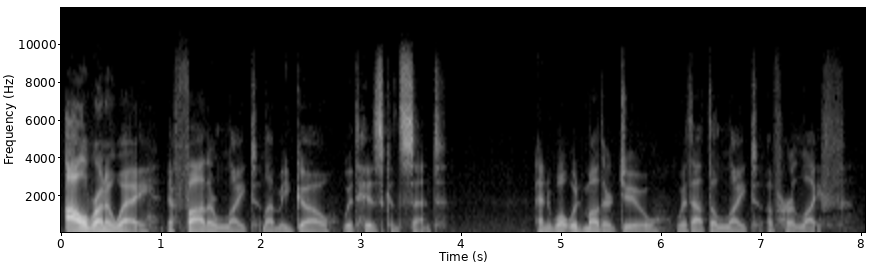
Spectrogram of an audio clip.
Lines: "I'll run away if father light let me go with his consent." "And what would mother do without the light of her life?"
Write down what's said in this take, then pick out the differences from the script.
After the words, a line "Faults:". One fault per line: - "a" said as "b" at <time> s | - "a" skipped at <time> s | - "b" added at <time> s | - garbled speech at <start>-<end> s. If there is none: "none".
"I'll run away if father light let me go with his consent." "And what would mother do without the light of her life?"
Faults:
none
